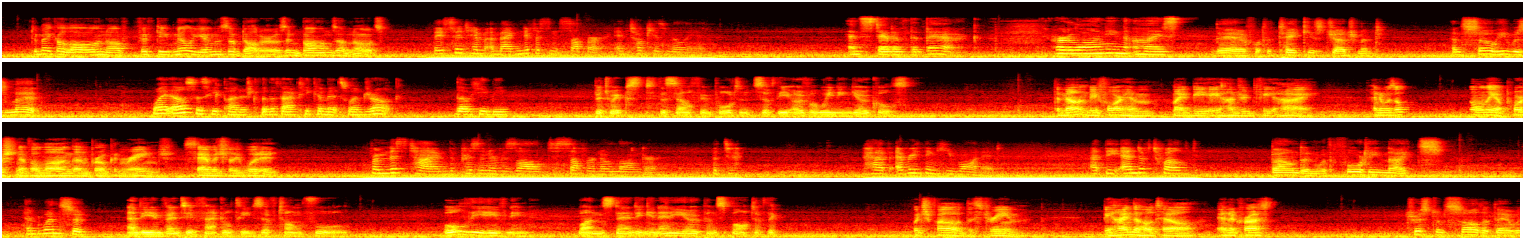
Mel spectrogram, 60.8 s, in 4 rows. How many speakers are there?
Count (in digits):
7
